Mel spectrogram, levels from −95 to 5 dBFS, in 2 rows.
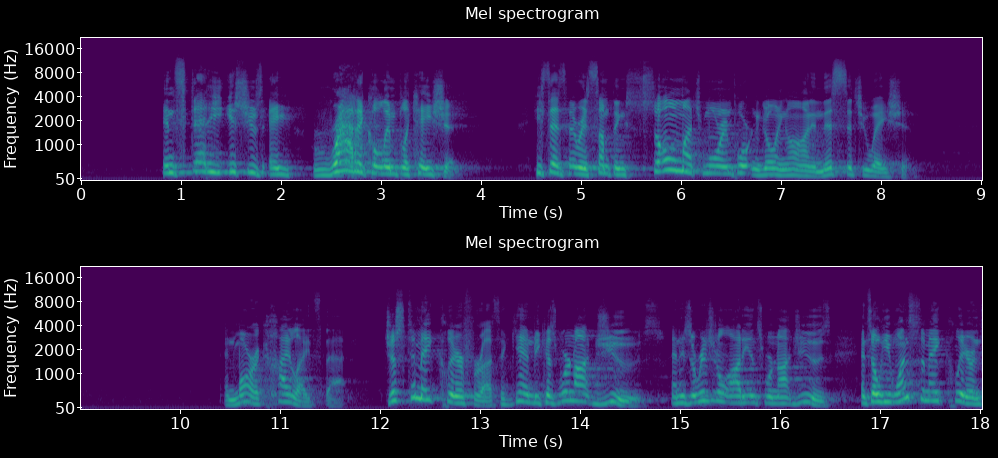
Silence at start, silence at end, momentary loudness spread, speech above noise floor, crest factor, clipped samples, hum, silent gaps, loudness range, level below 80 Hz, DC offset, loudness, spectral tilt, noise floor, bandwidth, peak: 0.8 s; 0 s; 12 LU; 50 dB; 24 dB; under 0.1%; none; none; 10 LU; -88 dBFS; under 0.1%; -38 LUFS; -6 dB/octave; -88 dBFS; 11 kHz; -14 dBFS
